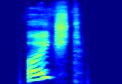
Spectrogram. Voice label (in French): "Äugscht", lexique indispensable haut rhin, Alsace; août; Les jours, mois, saisons; D'Daj, Monet, Johreszitte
